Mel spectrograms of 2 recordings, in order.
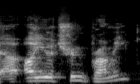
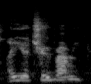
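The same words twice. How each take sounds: First: Said in the usual way. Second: A light Brummie accent, softer, rising on Brummie; mock Brummie accent. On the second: Shown as a demonstration. Host teases a Birmingham viewer in a mock Brummie accent. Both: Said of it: "What an accent they've got".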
